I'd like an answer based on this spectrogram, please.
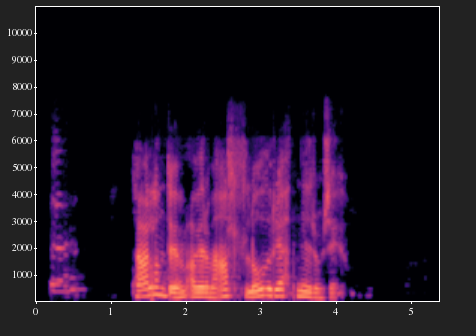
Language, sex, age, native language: Icelandic, female, 20-29, Icelandic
